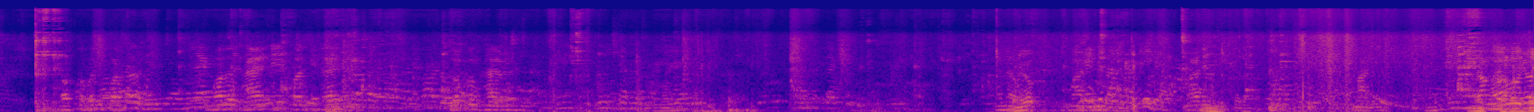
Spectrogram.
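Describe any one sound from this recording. Several men and women talk over one another nearby.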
